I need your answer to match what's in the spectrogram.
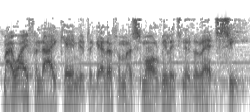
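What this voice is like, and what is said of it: Speaks with a foreign accent. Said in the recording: “You have noticed my accent”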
